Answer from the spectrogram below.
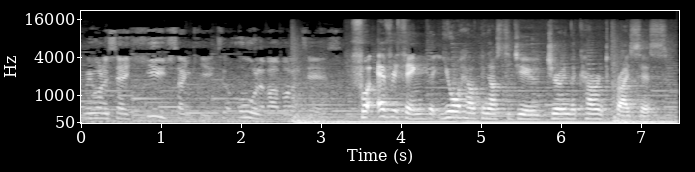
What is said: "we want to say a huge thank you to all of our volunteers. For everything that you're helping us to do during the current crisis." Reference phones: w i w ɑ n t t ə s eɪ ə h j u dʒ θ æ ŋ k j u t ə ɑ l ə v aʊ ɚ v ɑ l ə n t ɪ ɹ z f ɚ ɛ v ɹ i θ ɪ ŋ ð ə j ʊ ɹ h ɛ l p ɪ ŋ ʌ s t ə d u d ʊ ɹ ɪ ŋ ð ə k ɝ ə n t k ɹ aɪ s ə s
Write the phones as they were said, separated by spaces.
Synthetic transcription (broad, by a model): w i w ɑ n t t ə s eɪ ə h j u ʒ θ æ ŋ k j u t ə ɑ l ə v aʊ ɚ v ɑ l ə n t ɪ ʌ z f ɚ ɛ v ɹ i θ ɪ ŋ ð ə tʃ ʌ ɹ h ɛ l p ɪ ŋ ʌ s t ə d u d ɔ ɹ ɪ ŋ ð ə k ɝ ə n k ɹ aɪ s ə s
